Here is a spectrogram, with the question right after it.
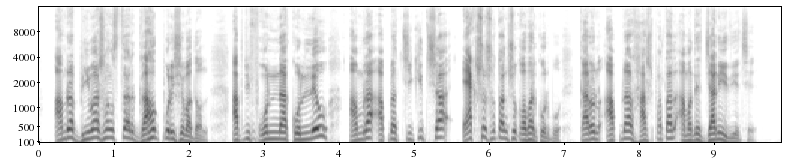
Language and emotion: Bengali, surprised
